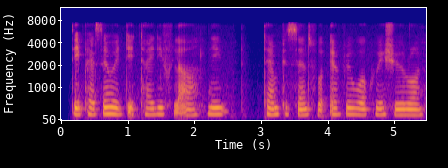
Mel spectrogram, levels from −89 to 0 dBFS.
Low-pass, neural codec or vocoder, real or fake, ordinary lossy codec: 7.2 kHz; none; real; none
